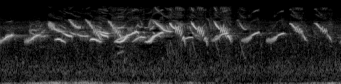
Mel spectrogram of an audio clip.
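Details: Energetic baderninha song from a double-collared seedeater, played to stimulate a bird after moulting. A tight, continuous stream of bright swooping notes, about four per second, then a few spaced, separate chirps.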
